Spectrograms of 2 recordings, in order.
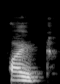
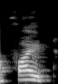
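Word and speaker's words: fight: का उच्चारण टे करेंगे फाइट ठीक है ना जब भी टी से पहले जी एच आता है तो जी एच का उच्चारण नहीं होता फाइट फाइट मींस क्या होता है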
